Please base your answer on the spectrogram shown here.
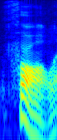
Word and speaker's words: FOL: Now, the first and foremost among those tools is the language of first-order logic, FOL, or FOL, as Dave pronounces it.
